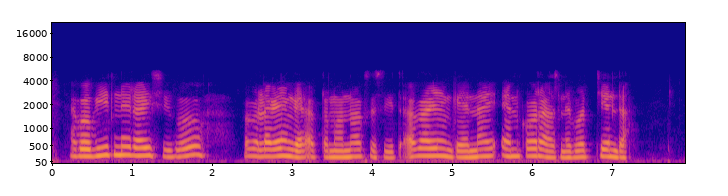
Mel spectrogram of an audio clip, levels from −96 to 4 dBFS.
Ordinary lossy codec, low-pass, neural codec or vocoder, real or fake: none; 5.4 kHz; none; real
